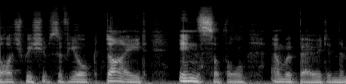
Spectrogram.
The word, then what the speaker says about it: Southwell: at a town called sule also pronounced as it is spelled southwell British people do like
